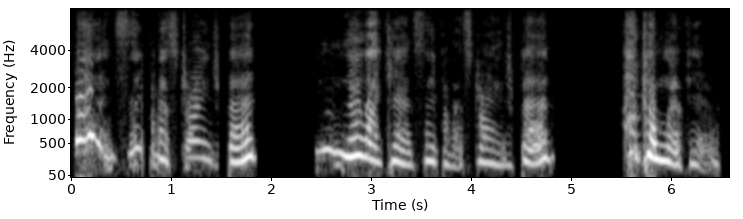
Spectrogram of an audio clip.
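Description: A woman playing a whiny, reluctant young sister with a husky, creaky voice in a fantasy audio drama. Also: fairly high pitch, big pitch swings, a little slow, dark tone, heavily acted. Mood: whining.

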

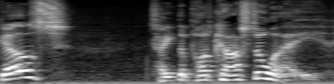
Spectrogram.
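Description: A man's voice: high-pitched, wildly swooping pitch, takes it slowly, fairly bright tone, a little hiss or hum. A man hosting a radio breakfast show, congested from a cold, talking in a rambling, jokey way in a studio. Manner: blocked nose, rambling and jokey. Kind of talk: casual chat.

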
